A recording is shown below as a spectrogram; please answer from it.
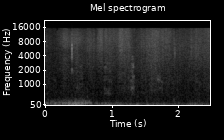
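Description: Heavy low thumps in the first half second, then a steady low rumble: the footfalls and wind of someone walking with a body-worn camera, picked up on its microphone.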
